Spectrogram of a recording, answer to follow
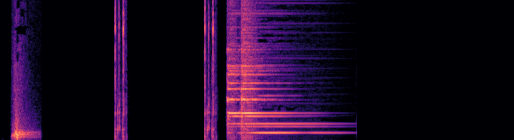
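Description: Subscribe-button animation sound effects: a short thump, two clicks, then a bright bell-like ding that rings out for about a second and a half.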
